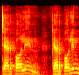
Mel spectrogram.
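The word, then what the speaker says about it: tarpaulin: ए आर टी ए यू एल आई एन terpaulin कहना है uskolen नकी triple एक शब्द आता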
